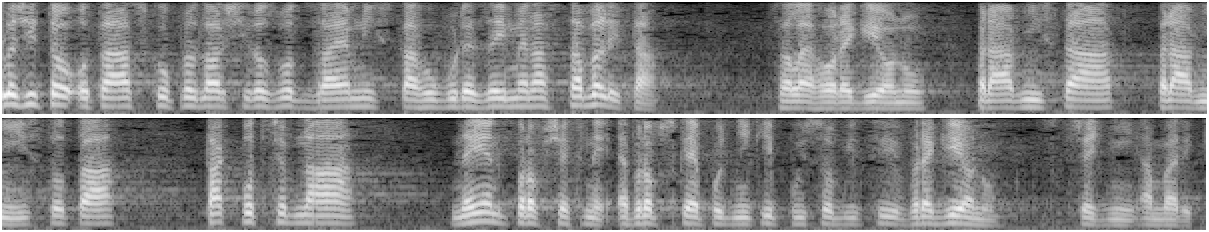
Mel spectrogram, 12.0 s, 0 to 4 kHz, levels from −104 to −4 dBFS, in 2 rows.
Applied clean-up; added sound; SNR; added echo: none; none; none; none.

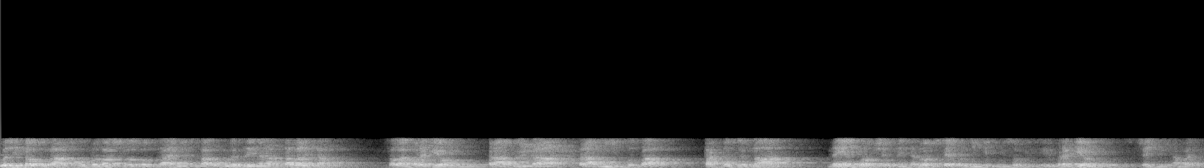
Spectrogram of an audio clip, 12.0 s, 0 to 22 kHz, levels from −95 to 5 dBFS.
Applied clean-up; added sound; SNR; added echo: none; Breathing; 17 dB; reverberation time 1.1 s.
